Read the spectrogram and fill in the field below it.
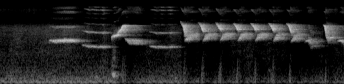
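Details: White-crowned forktail calling vigorously in the morning as a lure sound: thin high whistles rising and falling, then a fast run of about ten shrill buzzy notes, ending with a final whistle.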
